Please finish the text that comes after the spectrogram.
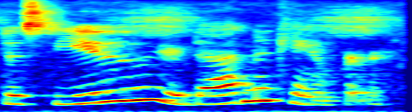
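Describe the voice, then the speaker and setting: A woman reading the part of a reflective, hopeful high school cheerleader in a table read. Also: normal speed, gravelly, dark tone. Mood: earnest, reassuring. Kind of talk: cold table read of a film script. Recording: roomy echo with faint noise.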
